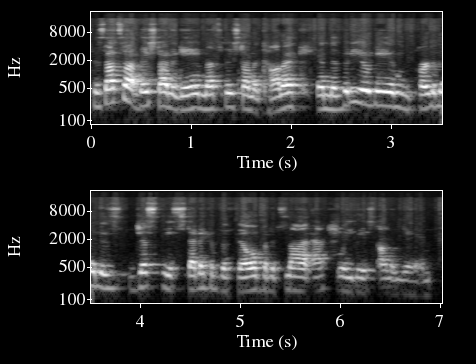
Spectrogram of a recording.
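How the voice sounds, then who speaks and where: A man's voice: sits high, fast talker, dark tone. A man chatting casually about films as a podcast guest, prone to chuckling. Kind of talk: casual film discussion. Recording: dull, echoey room sound.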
